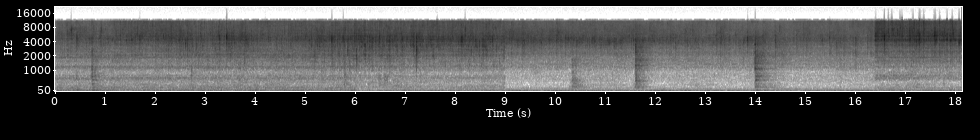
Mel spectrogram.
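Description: Saltimbocca alla Romana, veal with prosciutto, frying in a pan: a continuous sizzle at moderate level with a few scattered clinks and taps over about eighteen seconds, with no talking.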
